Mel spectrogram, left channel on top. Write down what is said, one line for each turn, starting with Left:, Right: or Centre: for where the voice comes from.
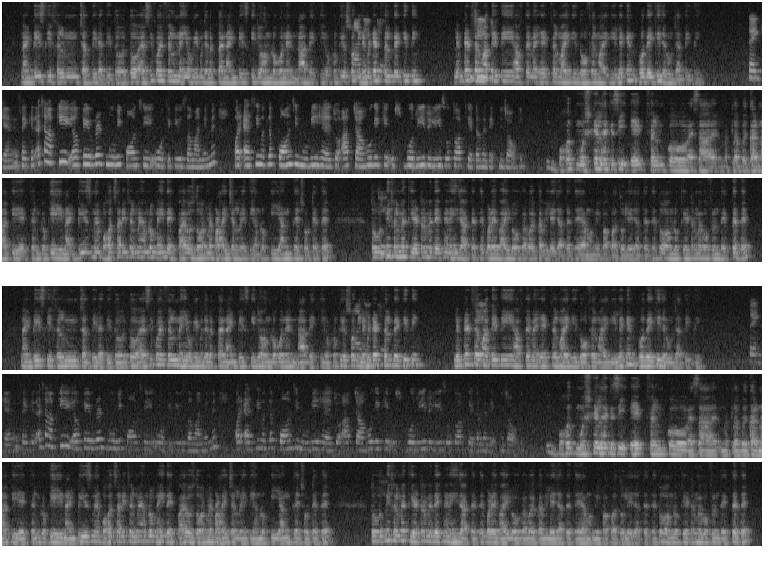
Right: नाइन्टीज की फिल्म चलती रहती तो तो ऐसी कोई फिल्म नहीं होगी मुझे लगता है नाइन्टीज की जो हम लोगों ने ना देखी हो क्योंकि उस वक्त
Left: हाँ
Right: लिमिटेड
Left: देखिए
Right: फिल्म
Left: हो
Right: देखी थी लिमिटेड फिल्म
Left: जी
Right: आती
Left: बिल्कुल
Right: थी हफ्ते में एक फिल्म आएगी दो फिल्म आएगी लेकिन वो देखी जरूर जाती थी
Left: सही कह रहे हैं सही कह रहे हैं अच्छा आपकी फेवरेट मूवी कौन सी होती थी उस जमाने में और ऐसी मतलब कौन सी मूवी है जो आप चाहोगे कि उस वो री रिलीज हो तो आप थिएटर में देखने जाओगे
Right: ये बहुत मुश्किल है किसी एक फिल्म को ऐसा मतलब करना कि एक फिल्म क्योंकि नाइन्टीज में बहुत सारी फिल्में हम लोग नहीं देख पाए उस दौर में पढ़ाई चल रही थी हम लोग की यंग थे छोटे थे तो
Left: जी
Right: उतनी फिल्में थिएटर में देखने नहीं जाते थे बड़े भाई लोग अब कभी ले जाते थे या मम्मी पापा तो ले जाते थे तो हम लोग थिएटर में वो फिल्म देखते थे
